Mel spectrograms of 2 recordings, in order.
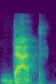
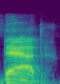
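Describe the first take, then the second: First: The vowel is short and clipped. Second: The vowel is long and drawn out. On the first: The speaker calls it wrong. "It's not that" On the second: The speaker calls it right. "Dad is a longer one"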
